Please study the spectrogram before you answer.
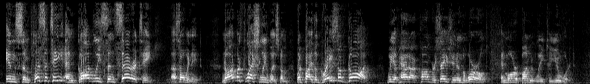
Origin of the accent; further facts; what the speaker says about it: Boston, Massachusetts, United States; You know, my heart breaks for the Bostonians. My hometown is Boston, as you all know.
